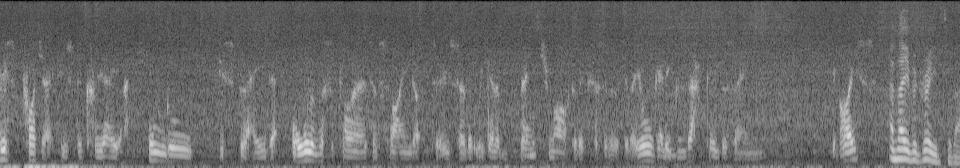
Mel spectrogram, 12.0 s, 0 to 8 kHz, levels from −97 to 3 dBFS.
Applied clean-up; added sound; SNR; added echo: none; Bathtub (filling or washing); 11 dB; none.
